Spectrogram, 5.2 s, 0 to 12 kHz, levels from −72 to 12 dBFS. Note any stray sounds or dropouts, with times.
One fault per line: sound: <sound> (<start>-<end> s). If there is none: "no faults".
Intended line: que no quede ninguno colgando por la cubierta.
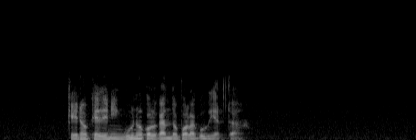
no faults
